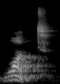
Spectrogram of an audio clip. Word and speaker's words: want: Now, this T, want. We don't pronounce it hard like want. We pronounce it almost silent. The tongue comes up a little bit.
